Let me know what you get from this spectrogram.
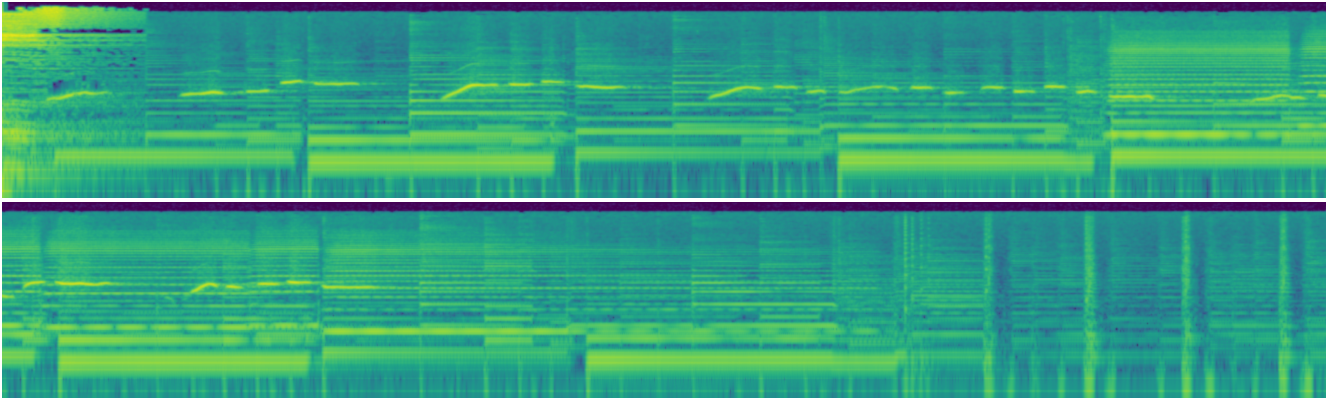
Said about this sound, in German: Ich pfeif nur die Melodie und treibe euch den kalten Schweiß auf die Stirn.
